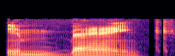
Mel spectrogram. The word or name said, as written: embank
